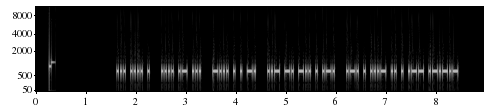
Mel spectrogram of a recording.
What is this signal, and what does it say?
Morse code, heard as a keyed tone, about 34 wpm, 700 Hz. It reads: SHE HAS BEEN UNDER REVIEW.
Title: Sentences from Top 1000 Words - Review Part 6 - 35wpm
